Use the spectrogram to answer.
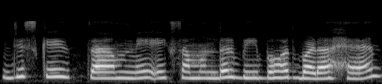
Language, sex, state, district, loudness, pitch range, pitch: Hindi, female, Uttar Pradesh, Lalitpur, -15 LUFS, 290-320 Hz, 300 Hz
